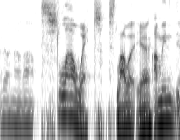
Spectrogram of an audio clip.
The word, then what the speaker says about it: Slaithwaite: Slowett. I'm just naming places now that I think are over there. That's how it's pronounced though. Even though it's like written Slaithwaite, it's called Slowett.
